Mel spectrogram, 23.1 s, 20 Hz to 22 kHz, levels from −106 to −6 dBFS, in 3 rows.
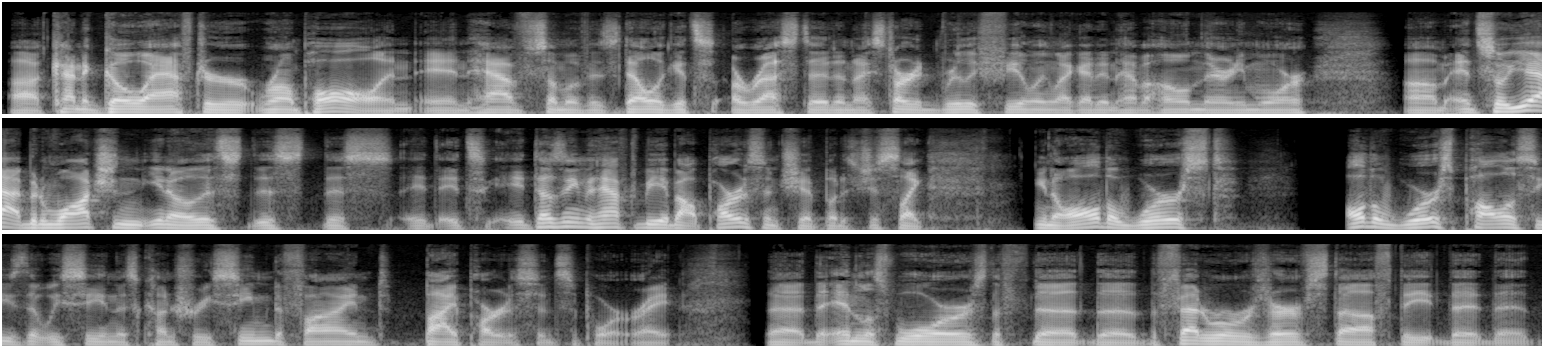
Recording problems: none

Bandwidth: 14.5 kHz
